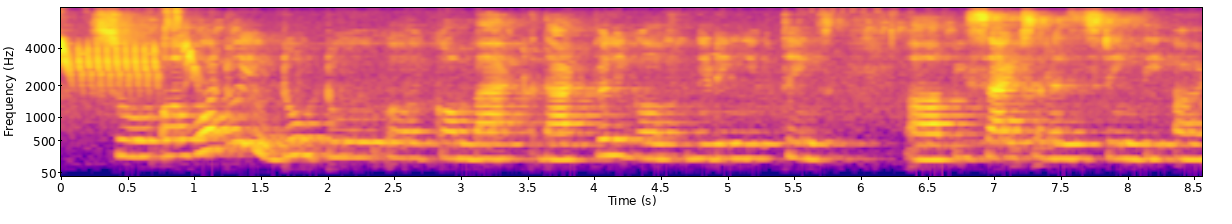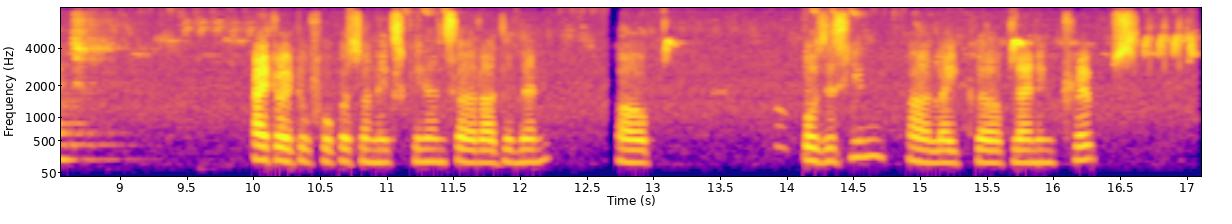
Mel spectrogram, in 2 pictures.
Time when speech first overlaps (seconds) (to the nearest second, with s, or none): none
